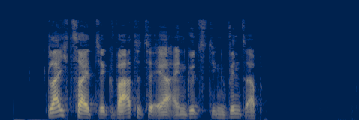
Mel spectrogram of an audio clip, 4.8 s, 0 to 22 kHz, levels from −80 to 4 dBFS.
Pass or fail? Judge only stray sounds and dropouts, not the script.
pass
